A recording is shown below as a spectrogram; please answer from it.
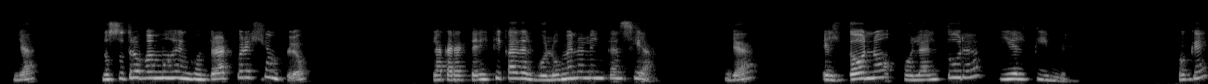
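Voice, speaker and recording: A woman's voice: high-pitched, gravelly. A woman teacher with a Chilean Spanish accent lecturing an online class, ending nearly every phrase with a questioning tag. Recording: dull lo-fi online class audio.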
